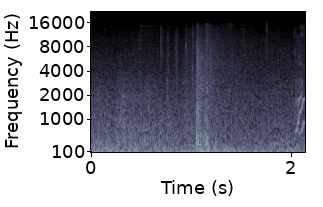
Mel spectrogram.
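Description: A heavy body lands with a thud on pavement.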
